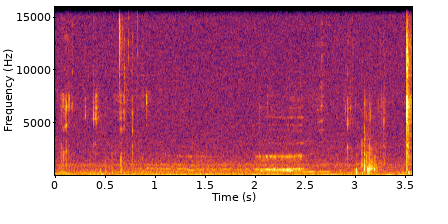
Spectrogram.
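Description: A young woman gulps a drink close to a microphone.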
